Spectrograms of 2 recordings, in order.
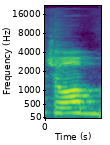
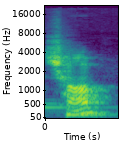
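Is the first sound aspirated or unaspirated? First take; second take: unaspirated; aspirated. First: The first sound has no puff of air. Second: The first sound has a puff of air. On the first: The speaker calls it wrong. "আমরা সবসময় চপ বলে আসছি" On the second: The speaker calls it right. "এটাকে আমরা ছপ বলবো, তাহলে সঠিক উচ্চারণ হবে"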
